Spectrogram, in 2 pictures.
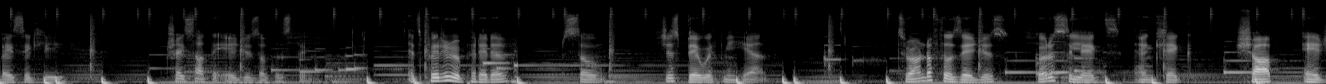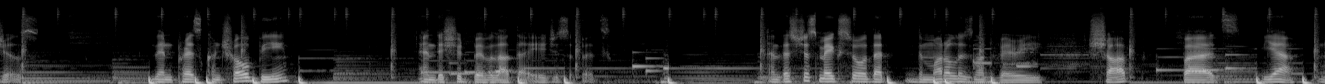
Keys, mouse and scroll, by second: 0.3 s, 1.7 click, 2.7 e, 4.5 e, 4.5 s, 6.2 e, 8.4 alt+3, 8.4 alt+click, 9.1 s, 11.0 click, 13.7 click, 14.4 ctrl+g, 14.5 ctrl+b, 19.2 Tab, 20.4 ctrl+2, 20.9 click, 21.4 middle click, 22.5 shift+middle click, 22.5 shift+scroll up 1, 22.6 shift+middle click, 22.8 middle click, 24.7 KP_1, 25.5 s, 25.5 g.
